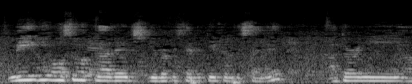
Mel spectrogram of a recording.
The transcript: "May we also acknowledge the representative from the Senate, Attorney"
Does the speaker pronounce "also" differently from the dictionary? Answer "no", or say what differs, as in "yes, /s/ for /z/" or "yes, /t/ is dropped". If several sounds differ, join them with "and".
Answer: no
